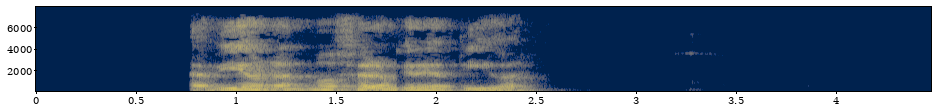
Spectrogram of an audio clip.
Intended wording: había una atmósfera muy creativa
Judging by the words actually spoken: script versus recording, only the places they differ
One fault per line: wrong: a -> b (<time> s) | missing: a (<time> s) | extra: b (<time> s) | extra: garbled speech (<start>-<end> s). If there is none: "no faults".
missing: muy (1.8 s)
